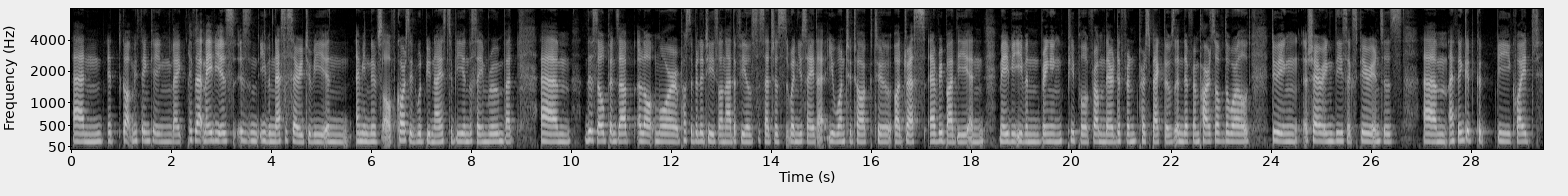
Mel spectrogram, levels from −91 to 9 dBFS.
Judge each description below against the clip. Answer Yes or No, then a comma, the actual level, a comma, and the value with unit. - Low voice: No, medium, 165 Hz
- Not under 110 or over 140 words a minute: No, average, 170 wpm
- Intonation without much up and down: Yes, narrow, 1.3 semitones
